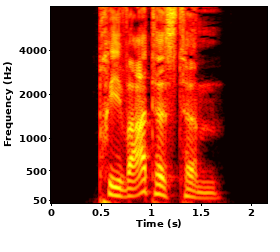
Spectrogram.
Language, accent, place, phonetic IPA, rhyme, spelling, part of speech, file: German, Germany, Berlin, [pʁiˈvaːtəstəm], -aːtəstəm, privatestem, adjective, De-privatestem.ogg
- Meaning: strong dative masculine/neuter singular superlative degree of privat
